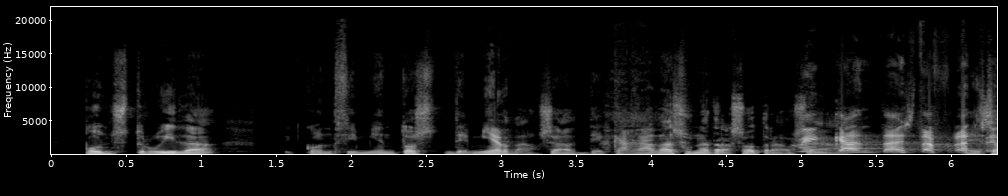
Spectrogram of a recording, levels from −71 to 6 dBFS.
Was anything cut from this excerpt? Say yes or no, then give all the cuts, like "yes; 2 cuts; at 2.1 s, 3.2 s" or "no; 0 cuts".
yes; 1 cut; at 3.5 s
